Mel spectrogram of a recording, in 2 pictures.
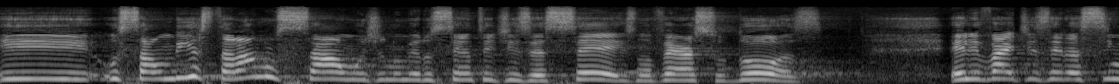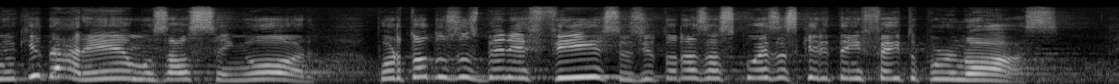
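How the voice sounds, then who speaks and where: At a moderate pace, a woman speaks with an extremely high pitch, ordinary pitch variation and a bright, sharp tone. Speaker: pastor. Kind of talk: sermon. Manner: soft-spoken at first, getting louder.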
